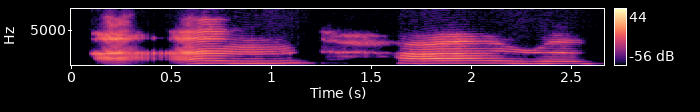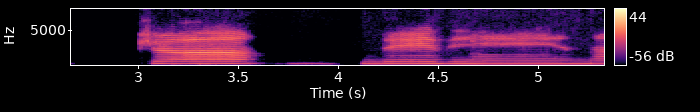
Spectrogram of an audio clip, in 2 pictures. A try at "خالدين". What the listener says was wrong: Jalidina. This is Jim.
